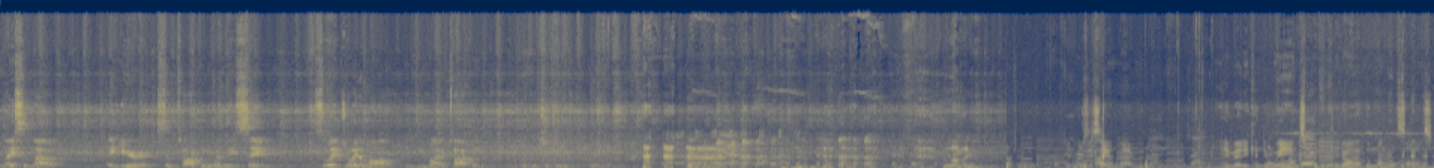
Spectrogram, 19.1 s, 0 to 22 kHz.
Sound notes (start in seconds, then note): 8.1 laughing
